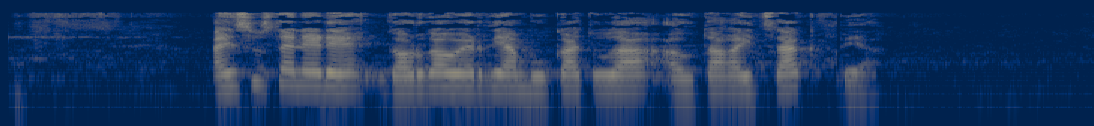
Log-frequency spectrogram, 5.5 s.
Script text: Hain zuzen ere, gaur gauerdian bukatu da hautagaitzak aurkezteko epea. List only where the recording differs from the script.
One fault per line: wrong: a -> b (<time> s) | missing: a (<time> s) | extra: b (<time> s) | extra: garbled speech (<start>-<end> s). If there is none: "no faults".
missing: aurkezteko (4.1 s)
